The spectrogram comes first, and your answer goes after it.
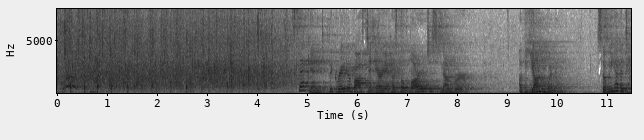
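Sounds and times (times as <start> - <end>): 
audience cheering: 0.0 - 4.7
speech: 5.0 - 8.4, 9.2 - 10.2, 10.8 - 11.4.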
